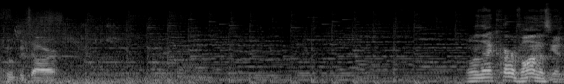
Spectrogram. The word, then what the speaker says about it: Pupitar: and a carvana huh i know it's pronounced pupitar but i'm always gonna call it poopatar well that carvana is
